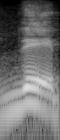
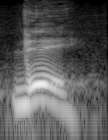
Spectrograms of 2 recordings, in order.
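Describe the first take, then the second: First: The d is a plain d sound. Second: The d is made implosive, drawing air in. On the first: This is the sound used in the word for house. "como si fuera eh, la D de nosotros" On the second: This is the sound used in the phrase in the house. "con la implosiva"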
